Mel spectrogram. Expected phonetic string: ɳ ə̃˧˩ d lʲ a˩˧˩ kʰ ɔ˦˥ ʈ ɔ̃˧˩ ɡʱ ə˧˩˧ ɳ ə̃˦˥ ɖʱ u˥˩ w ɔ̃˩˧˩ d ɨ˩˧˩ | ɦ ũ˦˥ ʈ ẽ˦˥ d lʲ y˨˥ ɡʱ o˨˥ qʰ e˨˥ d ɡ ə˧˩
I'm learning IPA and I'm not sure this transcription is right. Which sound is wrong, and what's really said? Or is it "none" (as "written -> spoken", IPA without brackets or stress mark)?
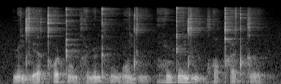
y˨˥ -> u˨˥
